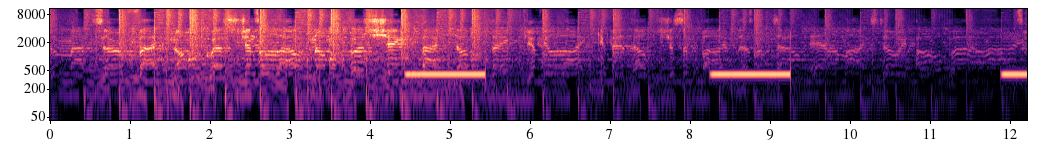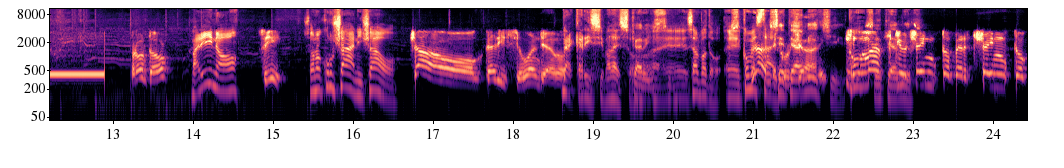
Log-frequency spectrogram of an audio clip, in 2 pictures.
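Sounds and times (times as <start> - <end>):
busy music: 0.0 - 23.2
speech: 0.6 - 3.5, 4.2 - 5.2, 13.4 - 24.4
telephone tones while a call is being placed: 4.4 - 5.5, 8.3 - 9.3, 11.9 - 13.0.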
